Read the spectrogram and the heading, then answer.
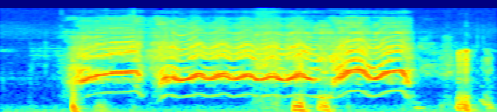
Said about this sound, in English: I feel like the message would be so disappointing in comparison to the notification sound. I know, but just imagine you're in the bus and that's full volume.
